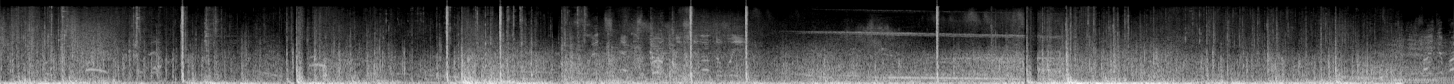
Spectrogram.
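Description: Artillery barrage in Call of Duty: WWII, with repeated sharp blasts and booms scattered over continuous battlefield rumble, a whistling streak passing overhead, and radio-style voices talking between the explosions.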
